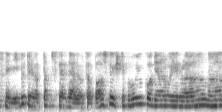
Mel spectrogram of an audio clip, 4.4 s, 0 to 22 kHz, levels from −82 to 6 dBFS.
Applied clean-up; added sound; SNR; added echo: neural mask model DeepFilterNet 3.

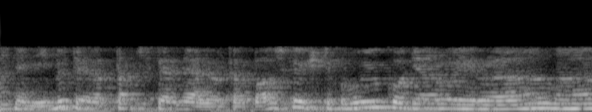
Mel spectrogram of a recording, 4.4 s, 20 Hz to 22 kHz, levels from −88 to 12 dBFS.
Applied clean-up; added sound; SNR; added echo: none; Bass guitar; 17 dB; reverberation time 0.8 s.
